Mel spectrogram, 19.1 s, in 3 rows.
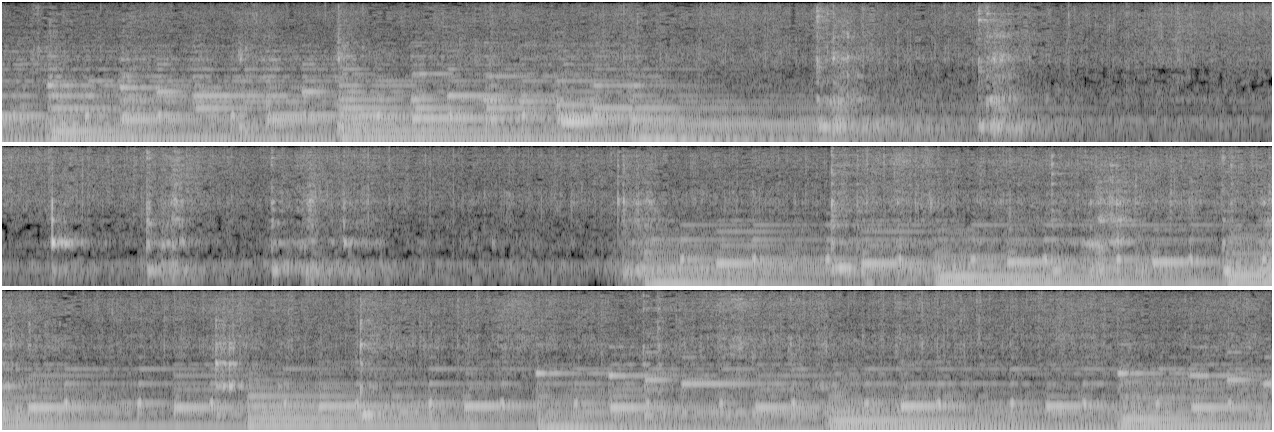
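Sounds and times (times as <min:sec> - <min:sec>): background music with held notes: 0:00.0 - 0:05.5, 0:09.6 - 0:19.0
noodles sizzling in a pan: 0:00.0 - 0:19.0
spatula scraping a pan: 0:03.9 - 0:05.3, 0:06.5 - 0:08.4, 0:10.4 - 0:15.3.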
